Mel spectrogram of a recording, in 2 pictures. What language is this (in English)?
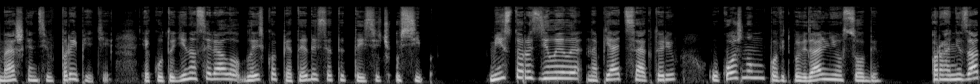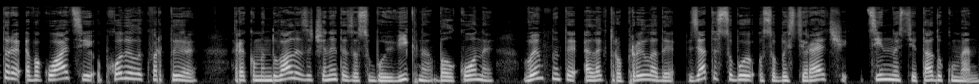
Ukrainian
